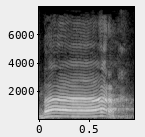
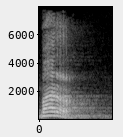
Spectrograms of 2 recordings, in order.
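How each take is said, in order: First: The vowel is drawn out long. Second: The vowel is short. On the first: The speaker calls it wrong. "Kita pergi panjang" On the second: The speaker calls it right. "Tempat pendek"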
